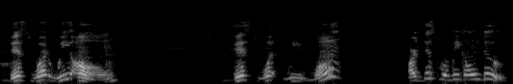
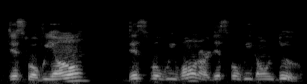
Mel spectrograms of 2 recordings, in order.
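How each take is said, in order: First: High demanding. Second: Said in the usual way. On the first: Shown as a demonstration. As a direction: lay down the demands, high and firm. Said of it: "Nothing else to talk about". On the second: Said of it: "go to Capitol Hill and say".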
